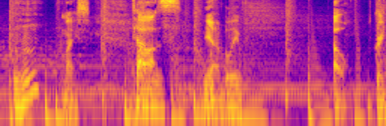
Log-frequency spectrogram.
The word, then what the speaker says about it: Thames: The Tem and the Sen? Mm-hmm. Nice. Thames.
